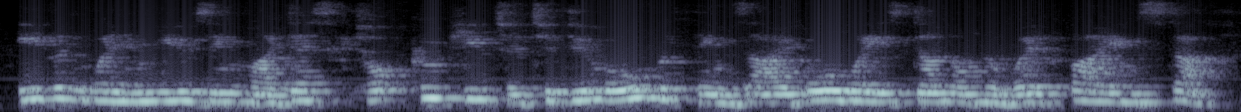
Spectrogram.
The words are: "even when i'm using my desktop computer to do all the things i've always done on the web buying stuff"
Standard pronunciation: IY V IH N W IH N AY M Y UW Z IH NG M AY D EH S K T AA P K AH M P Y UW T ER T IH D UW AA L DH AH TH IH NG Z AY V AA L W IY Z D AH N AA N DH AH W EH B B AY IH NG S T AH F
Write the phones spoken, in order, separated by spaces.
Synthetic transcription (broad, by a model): IY V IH N W IH N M Y UW Z IH NG M AY D EH S K T AA P K AH M P Y UW T ER T IH D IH AA L DH AH TH IH NG Z AY V AA L W IY Z D AH N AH N DH AH W EH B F AY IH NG S T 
